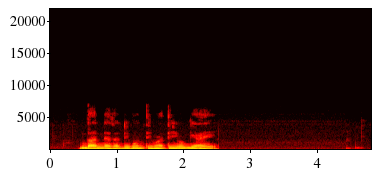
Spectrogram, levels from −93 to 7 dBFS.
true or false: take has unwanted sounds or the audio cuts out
false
